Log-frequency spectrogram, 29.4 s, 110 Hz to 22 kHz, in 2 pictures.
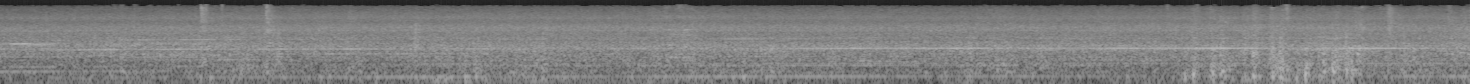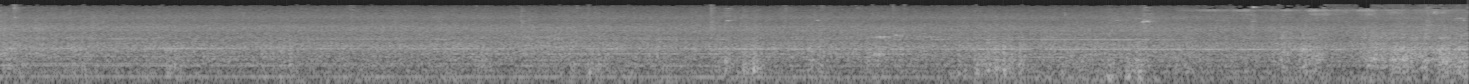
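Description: Tobu 8000 series electric train running, heard from inside motor car MoHa 8270: a steady hum of traction motors and wheels with a steady whine. A louder rattle of wheels over the track comes about twelve seconds in and lasts a couple of seconds, with a few shorter ones near the end.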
